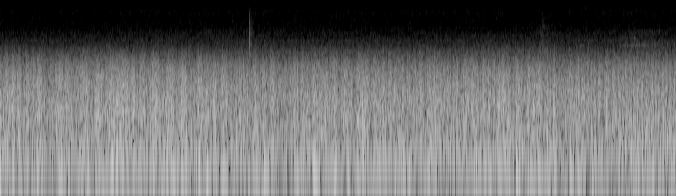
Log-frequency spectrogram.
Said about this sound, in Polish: To jest zakłócenie. Aha. Taka sobie nośna stoi. Y, może coś to generuje. Na CB Radio bardzo dobrze to słychać na czwartym kanale.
